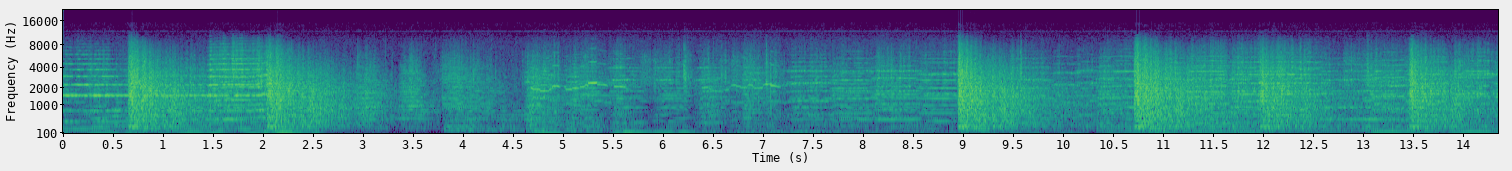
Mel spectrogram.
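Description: Four gunshots in a film shootout: two about a second apart near the start and two more about two seconds apart late on, each with a short ringing tail, over a dramatic music score.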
